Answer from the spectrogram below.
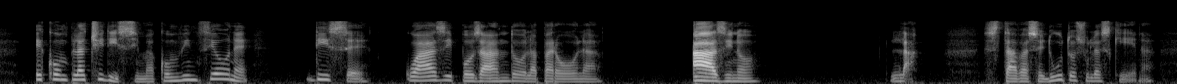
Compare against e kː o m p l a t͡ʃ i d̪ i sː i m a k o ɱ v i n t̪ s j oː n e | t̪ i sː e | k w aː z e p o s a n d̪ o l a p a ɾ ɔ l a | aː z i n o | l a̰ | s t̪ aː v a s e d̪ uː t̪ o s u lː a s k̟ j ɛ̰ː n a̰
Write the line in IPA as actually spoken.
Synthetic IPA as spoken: e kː o m p l a t͡ʃ i d̪ i sː i m a k o ɱ v i n t̪ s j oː n e | d̪ i sː e | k w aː z i p o z a n d̪ o l a p a ɾ ɔː l a | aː z i n o | l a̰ | s t̪ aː v a s e d̪ uː t̪ o s u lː a s k̟ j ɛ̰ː n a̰

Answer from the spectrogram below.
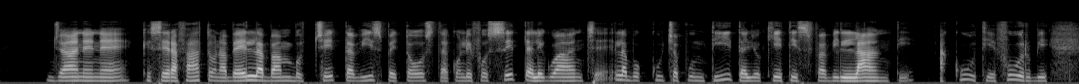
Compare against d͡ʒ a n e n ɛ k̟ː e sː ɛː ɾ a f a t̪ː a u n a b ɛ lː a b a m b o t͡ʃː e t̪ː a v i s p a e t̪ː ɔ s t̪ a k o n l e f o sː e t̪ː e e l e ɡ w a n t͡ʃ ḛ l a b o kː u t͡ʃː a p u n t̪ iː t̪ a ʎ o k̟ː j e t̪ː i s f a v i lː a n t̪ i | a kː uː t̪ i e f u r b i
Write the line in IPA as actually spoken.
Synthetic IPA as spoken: d͡ʒ a n e n ɛ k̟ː e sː ɛː ɾ a f a t̪ː a u n a b ɛ lː a b a m b o t͡ʃː e t̪ː a v i s p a e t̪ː ɔ s t̪ a k o n l e f o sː e t̪ː e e l e ɡ w a n t͡ʃ ḛ l a b o kː u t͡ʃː a p u n t̪ iː t̪ a ʎ o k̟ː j e t̪ː i s f a v i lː a n t̪ i | a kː uː t̪ i e f u r b i

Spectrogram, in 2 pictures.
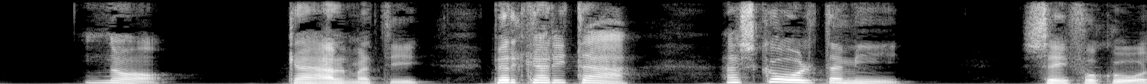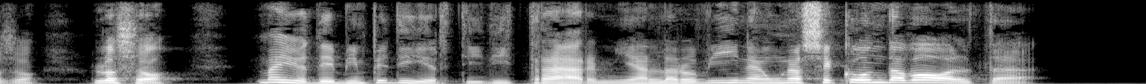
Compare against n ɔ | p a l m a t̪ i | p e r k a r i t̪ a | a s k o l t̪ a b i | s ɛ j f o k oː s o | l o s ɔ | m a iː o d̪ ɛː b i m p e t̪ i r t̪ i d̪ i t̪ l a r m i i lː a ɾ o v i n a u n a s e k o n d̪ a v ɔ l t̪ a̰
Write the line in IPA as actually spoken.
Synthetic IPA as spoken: n ɔ | k a l m a t̪ i | p e r k a ɾ i t̪ a | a s k o l t̪ a m i | s ɛ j f o k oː z o | l o s ɔ | m a iː o d̪ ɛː b i m p e d̪ i r t̪ i d̪ i t̪ ɾ a r m i a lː a ɾ o v iː n a u n a s e k o n d̪ a v ɔ l t̪ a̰

